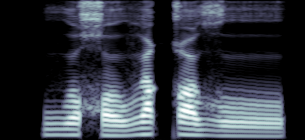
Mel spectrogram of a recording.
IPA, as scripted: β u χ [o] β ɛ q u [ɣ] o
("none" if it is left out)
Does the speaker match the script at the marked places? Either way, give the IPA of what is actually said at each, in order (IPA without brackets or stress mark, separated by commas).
o, ɣ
